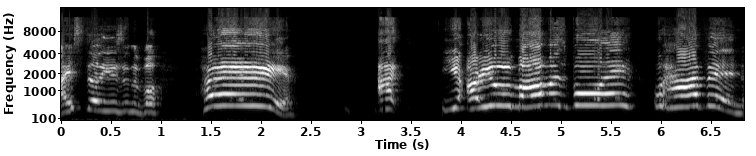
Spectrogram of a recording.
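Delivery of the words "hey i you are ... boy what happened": very high, drawn-out, jeering taunting yell. Taunting someone in character to draw him away: yelling a taunt. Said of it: "but I start yelling again".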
